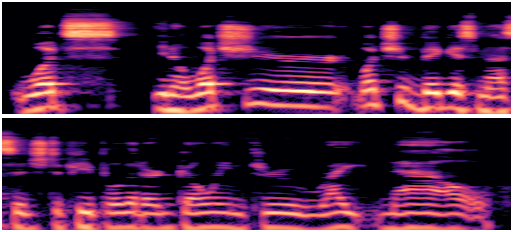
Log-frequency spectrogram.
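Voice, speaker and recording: A man's voice: medium pitch, fairly even intonation, measured pace, a little mellow. A man hosting a podcast interview, talking in an earnest, casual way and swearing freely. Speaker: podcast host.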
